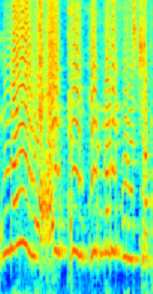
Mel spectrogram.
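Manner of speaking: very high mock-outraged yell; outraged friend. Homie paid good money for chip, mock outrage. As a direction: shriek the refusal in falsetto. Friend refuses in acted quarrel.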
